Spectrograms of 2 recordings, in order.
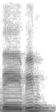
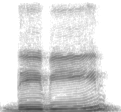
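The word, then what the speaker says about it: देवीम्: Devim. V is Dirgha. It is not Devim. Devim.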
